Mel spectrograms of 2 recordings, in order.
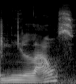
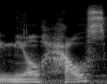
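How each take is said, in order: First: No H sound is heard before the second part. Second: An H sound is heard before the second part. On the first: The speaker calls it right. "as opposed to" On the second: The speaker calls it wrong. "I may add an H where an H doesn't belong"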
